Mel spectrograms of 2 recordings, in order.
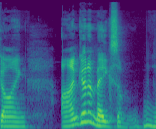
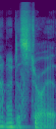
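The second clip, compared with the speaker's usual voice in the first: low, hushed whisper under the breath; 4 semitones lower, 8 dB quieter than usual. Speaker acts out a character's hilarious line, whispered. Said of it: "just like whispers and he's like".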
